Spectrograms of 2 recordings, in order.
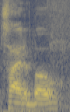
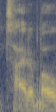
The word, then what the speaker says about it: Titaboe: You spell that T-I-T-A-B-O-E, Tidy Bo, once again, just for the pronunciation for the people when they see it.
